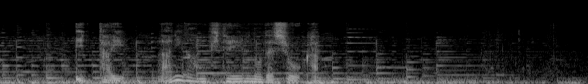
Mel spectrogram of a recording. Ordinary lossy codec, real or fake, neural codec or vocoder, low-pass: AAC, 32 kbps; real; none; 7.2 kHz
